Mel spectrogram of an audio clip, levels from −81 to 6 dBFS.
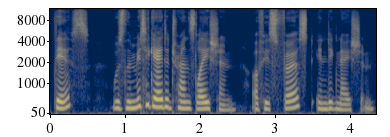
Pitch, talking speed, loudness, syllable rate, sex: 210 Hz, 125 wpm, -20 LUFS, 4.6 syllables/s, female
